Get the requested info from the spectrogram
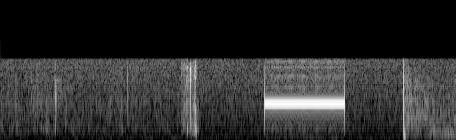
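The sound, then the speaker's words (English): A single loud, steady answering machine beep lasting under a second, preceded by faint clicks and handling noises and followed by a sharp click on a quiet line. “We can't answer your call right now, but we have this nice machine that will be glad to take a short message. Please wait for the beep.”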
